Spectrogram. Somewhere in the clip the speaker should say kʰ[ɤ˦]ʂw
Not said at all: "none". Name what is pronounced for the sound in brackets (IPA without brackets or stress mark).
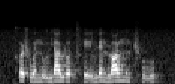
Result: ɤ˥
